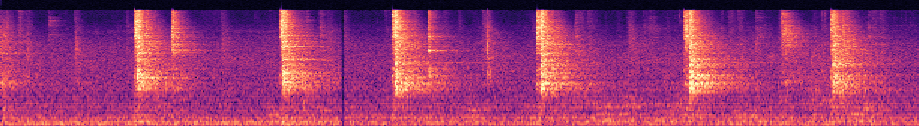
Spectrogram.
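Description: Steel épée blades striking each other six times, about every two seconds, each sharp metallic hit ringing briefly before it dies away.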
